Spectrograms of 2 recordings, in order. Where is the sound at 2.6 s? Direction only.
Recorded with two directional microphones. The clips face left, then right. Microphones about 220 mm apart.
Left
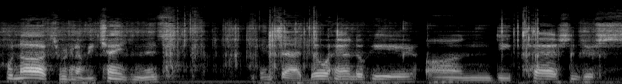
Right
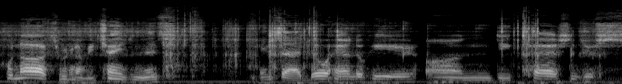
15° right (ahead or behind).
